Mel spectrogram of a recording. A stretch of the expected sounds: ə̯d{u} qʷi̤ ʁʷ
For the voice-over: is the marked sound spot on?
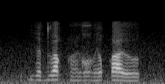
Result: yes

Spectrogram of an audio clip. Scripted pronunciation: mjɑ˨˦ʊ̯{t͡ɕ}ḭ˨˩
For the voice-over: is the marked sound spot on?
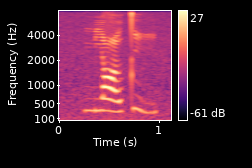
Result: no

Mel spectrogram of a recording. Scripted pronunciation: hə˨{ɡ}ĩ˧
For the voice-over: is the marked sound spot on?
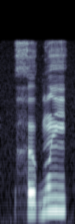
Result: no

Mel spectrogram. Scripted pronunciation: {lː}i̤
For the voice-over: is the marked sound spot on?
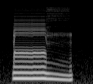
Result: yes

